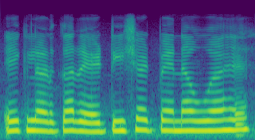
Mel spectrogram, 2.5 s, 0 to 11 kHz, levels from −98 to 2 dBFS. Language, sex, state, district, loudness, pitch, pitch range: Hindi, female, Madhya Pradesh, Bhopal, -9 LUFS, 230 Hz, 230-240 Hz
